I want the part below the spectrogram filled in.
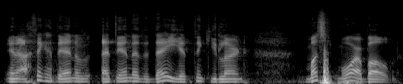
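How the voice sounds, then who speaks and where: A man's voice: medium pitch, fast, heavy background noise. A man in his late twenties from Michigan, leading a prayer and then introducing himself as a preacher in a casual, self-deprecating way, often restarting his phrases and chuckling as he paces around. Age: late 20s. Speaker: pastor.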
